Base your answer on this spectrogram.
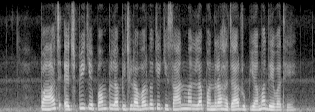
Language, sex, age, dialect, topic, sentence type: Chhattisgarhi, female, 18-24, Central, agriculture, statement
